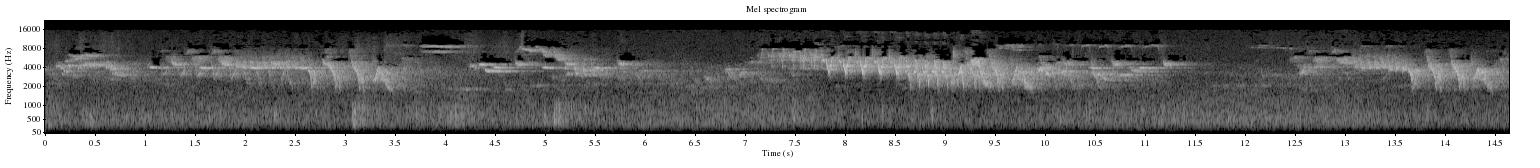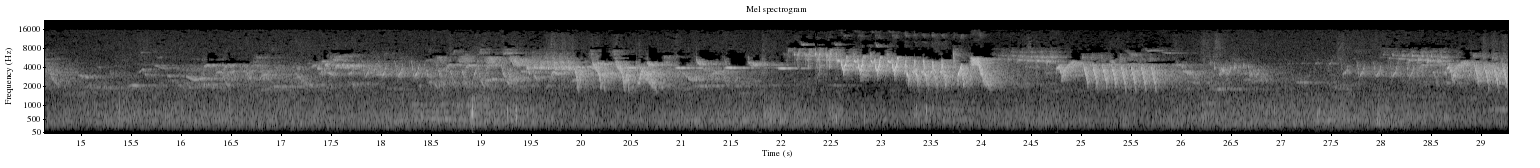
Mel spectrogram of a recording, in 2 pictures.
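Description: Birdsong: repeated high, rapidly trilled phrases, each lasting a couple of seconds, with short pauses between them, over a faint background hiss.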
